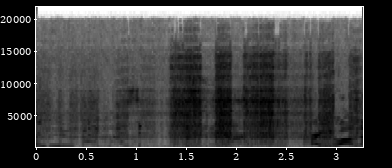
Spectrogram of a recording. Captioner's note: spirit box voice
